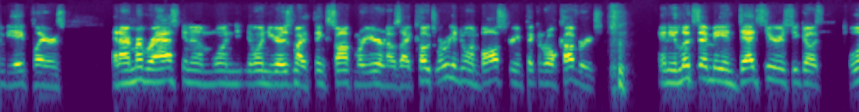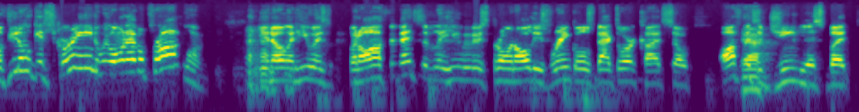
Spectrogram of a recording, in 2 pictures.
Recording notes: sitting in the car with during the interview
